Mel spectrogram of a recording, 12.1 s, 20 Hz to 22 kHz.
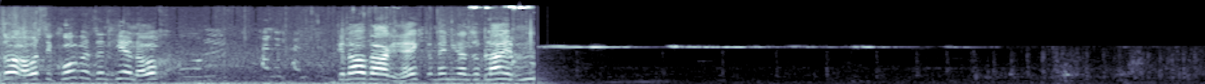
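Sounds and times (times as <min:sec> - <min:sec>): thin steady high tone: 0:04.8 - 0:10.0.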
